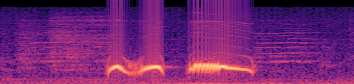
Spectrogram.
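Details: Spotted dove kept as a lure for wild doves, 'son'-voiced: a low, hollow three-part coo made of two brief arched notes and one long, gently descending note, clean and alone.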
